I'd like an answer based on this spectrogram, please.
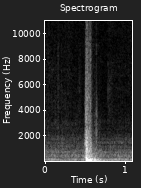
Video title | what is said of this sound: Top 5 reasons to buy the Tata Tiago (New or Used) | this reassuring and solid sound of the door shutting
